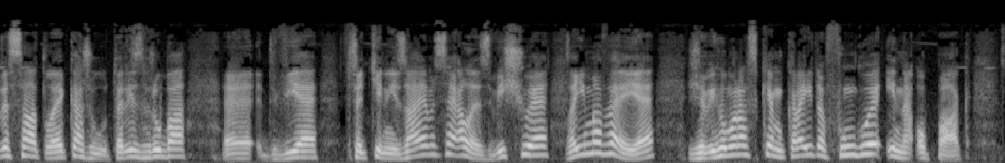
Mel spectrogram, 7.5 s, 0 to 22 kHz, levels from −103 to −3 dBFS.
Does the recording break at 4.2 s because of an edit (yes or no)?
yes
